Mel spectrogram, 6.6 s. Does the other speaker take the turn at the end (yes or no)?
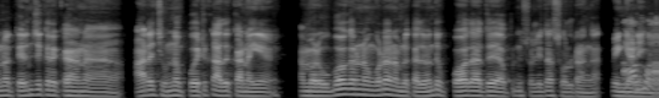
yes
